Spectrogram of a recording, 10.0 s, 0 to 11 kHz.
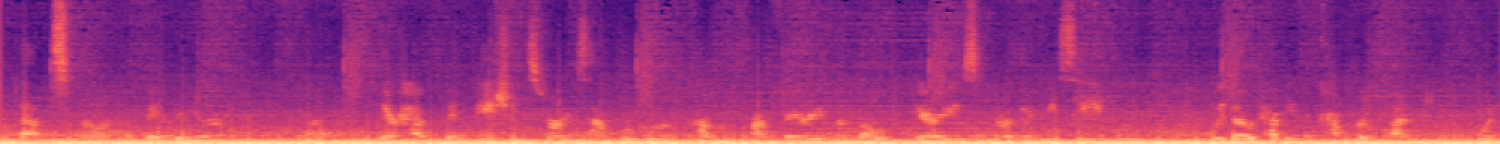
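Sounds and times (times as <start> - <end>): steady low rumble: 0.0 - 10.0
woman speaking: 0.0 - 10.0.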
